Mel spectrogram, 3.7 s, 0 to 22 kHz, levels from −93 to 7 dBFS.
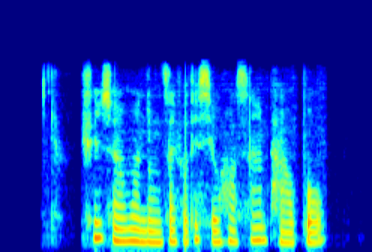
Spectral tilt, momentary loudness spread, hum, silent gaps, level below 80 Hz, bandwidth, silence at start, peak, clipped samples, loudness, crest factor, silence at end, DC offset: -4.5 dB/octave; 16 LU; none; none; -64 dBFS; 8.2 kHz; 0.45 s; -6 dBFS; under 0.1%; -26 LUFS; 22 dB; 0.5 s; under 0.1%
